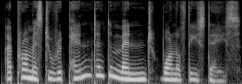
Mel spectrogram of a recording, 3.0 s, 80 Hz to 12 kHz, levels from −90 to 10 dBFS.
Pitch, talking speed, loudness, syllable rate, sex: 235 Hz, 200 wpm, -16 LUFS, 5.8 syllables/s, female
